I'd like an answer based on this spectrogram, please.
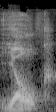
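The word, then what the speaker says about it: yolk: Would they say would you say the L here? Yoke. Yoke. No. So, it's a again a mysterious silent L.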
